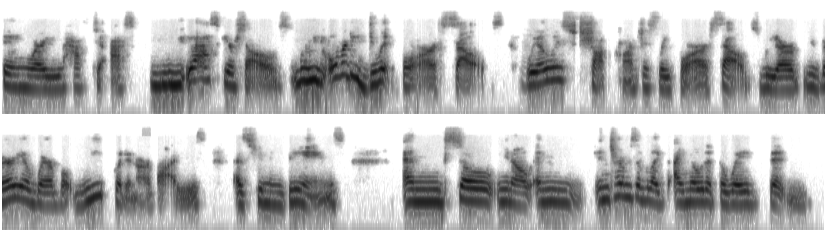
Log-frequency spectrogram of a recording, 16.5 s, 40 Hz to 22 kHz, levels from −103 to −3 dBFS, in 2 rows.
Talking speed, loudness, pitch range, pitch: 185 wpm, -24 LUFS, 180-255 Hz, 200 Hz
